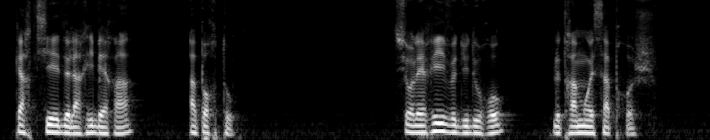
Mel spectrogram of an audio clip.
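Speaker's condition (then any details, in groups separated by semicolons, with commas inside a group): No condition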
